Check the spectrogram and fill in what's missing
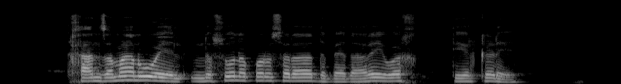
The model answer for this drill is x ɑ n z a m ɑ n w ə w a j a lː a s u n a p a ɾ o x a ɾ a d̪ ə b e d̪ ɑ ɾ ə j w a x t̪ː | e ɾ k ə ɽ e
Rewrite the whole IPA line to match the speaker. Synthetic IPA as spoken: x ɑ n z a m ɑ n w ə w a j ə lː a s o n a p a ɾ o s a ɾ a d̪ ə b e d̪ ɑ ɾ ə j w a x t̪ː | e ɾ k ə ɽ e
